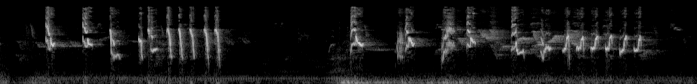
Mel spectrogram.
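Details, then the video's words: Greater green leafbird (cucak kombo) singing gacor with tembakan-style fill, recorded as a teaching source for caged birds. Two bursts of quick high notes: slurred whistles, then fast staccato chip runs, separated by a short pause. "Masteran Burung Full Isian Tembakan - Cucak Kombo Gacor Untuk Masteran Burung"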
